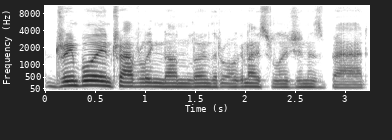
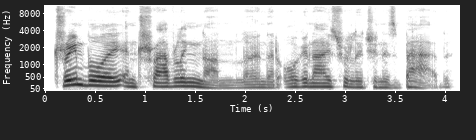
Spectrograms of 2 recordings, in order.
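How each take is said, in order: First: The sentence is spoken at a quicker pace. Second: The sentence is spoken at a slower pace.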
